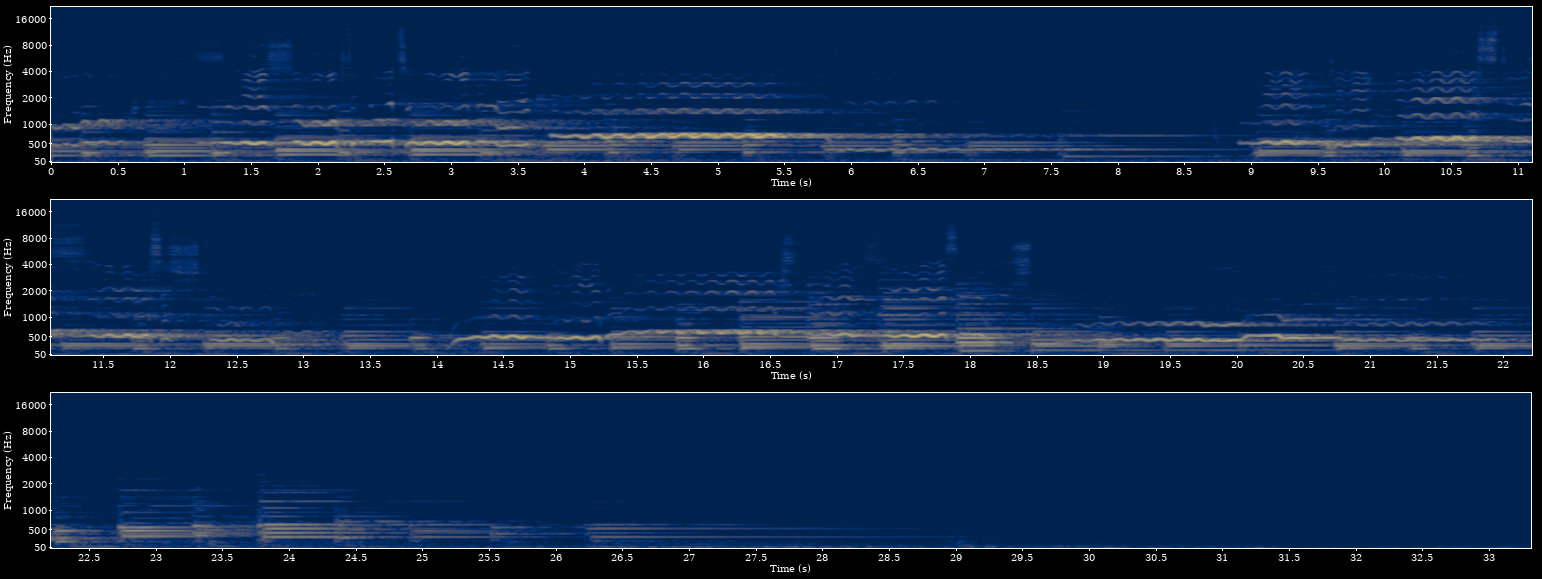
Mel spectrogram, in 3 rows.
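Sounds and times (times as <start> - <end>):
person singing: 0.0 - 7.1, 8.9 - 13.2, 14.1 - 21.9
piano: 0.0 - 29.3.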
